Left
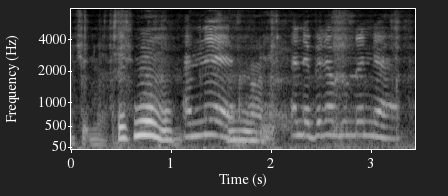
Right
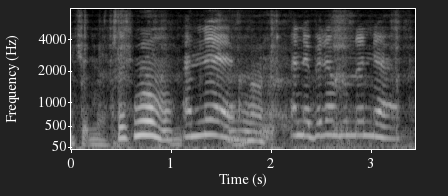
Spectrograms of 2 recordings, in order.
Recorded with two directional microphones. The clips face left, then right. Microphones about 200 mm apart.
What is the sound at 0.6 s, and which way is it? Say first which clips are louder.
Speech: left 3 dB; 25° left (ahead or behind).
